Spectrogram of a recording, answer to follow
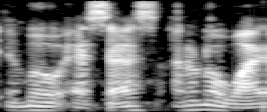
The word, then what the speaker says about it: MOC: MOC, I don't know the spelling of it, but it's pronounced MOSS.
